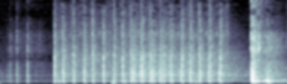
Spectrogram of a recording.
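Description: Rapid close bursts of gunfire from a PUBG Mobile match with DBS shotguns, a few scattered shots and then a long, steady string of evenly spaced blasts ending in a louder shot.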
